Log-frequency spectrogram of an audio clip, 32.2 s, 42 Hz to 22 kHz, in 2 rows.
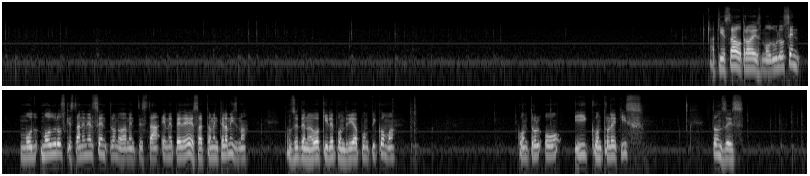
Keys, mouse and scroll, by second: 0.0 Down, 0.2 Down, 0.6 Down, 1.1 Down, 1.1 Down, 1.8 Down, 2.9 Down, 3.3 Down, 3.5 Down, 3.8 Down, 4.0 Down, 4.2 Down, 4.6 Down, 5.1 Down, 5.6 Down, 5.8 Down, 6.0 Down, 7.0 Down, 7.1 Down, 7.3 Down, 7.7 Down, 7.8 Down, 8.2 Down, 8.4 Down, 8.5 Down, 8.9 Down, 9.1 Down, 9.5 Down, 9.6 Down, 10.0-11.1 Down, 13.4-14.8 typing, 24.3 typing, 26.4 ctrl+o, 27.1 Return, 28.3 ctrl+x, 30.7-32.2 typing.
